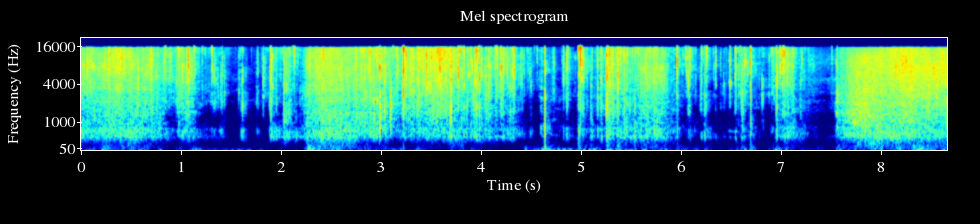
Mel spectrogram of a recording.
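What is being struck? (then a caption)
Pile of soap shavings. Fingertips with long nails pinch, rub and crumble small, solid, dry multicolored soap strips on a bed of soap shavings. The result is a quiet, dense run of bright, crisp crinkling and crunching, with rapid, irregular little snaps and brief pauses between handfuls.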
